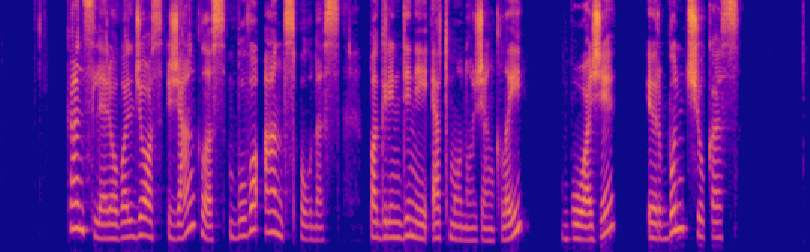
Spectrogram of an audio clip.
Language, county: Lithuanian, Klaipėda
